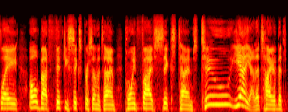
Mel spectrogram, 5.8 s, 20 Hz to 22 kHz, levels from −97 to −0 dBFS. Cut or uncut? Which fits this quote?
cut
